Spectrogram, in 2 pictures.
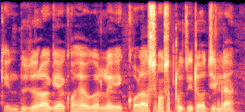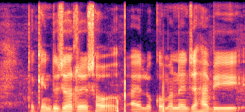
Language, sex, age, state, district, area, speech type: Odia, male, 60+, Odisha, Kendujhar, urban, spontaneous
